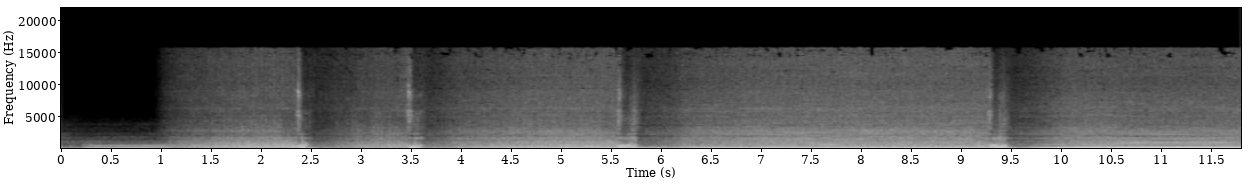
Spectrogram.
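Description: A car engine roars from inside the car as it accelerates hard.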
